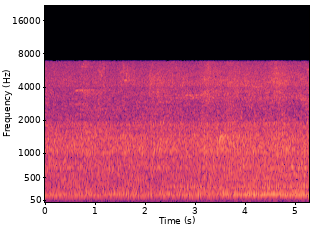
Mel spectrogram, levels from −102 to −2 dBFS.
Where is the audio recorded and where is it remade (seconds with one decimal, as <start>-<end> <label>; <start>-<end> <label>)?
0.0-5.3 recorded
